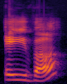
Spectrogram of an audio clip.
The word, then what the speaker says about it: Eva: so it's Evangelina Eva they pronounce it Ava um is short for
